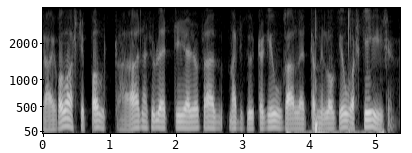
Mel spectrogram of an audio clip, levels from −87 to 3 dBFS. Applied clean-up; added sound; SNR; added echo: neural separator model SepFormer WHAM!.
